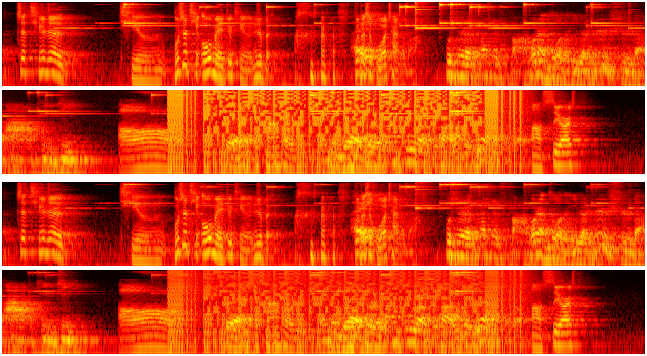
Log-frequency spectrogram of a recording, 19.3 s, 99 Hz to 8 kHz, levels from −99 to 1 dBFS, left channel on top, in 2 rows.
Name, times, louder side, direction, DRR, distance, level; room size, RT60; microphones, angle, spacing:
voice 1, 0.2-1.0 1.8-4.1 4.4-6.3 11.4-12.5 13.1-14.6 17.6-18.2, left 1 dB, 10° left, 8 dB, 1.1 m, -37 dB
sound 1, 0.8-1.3 1.8-2.5 3.0-3.6 4.0-4.9 6.0-8.3 8.8-10.6 11.9-12.6 13.0-13.9 14.3-15.1 15.3-16.8, left 8 dB, 65° left, 3.9 m, -30 dB
voice 2, 5.2-5.6 6.7-10.7 13.0-13.3 14.4-17.6, right 1 dB, 45° right, 3 dB, 5.7 m, -35 dB
sound 2, 12.1-17.4, left 10 dB, 80° left, 1.1 m, -27 dB
29.0 x 23.0 x 5.8 m, 0.98 s
head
